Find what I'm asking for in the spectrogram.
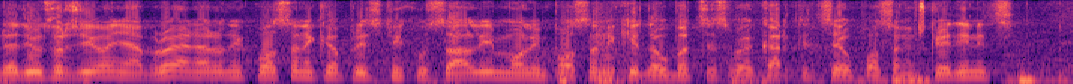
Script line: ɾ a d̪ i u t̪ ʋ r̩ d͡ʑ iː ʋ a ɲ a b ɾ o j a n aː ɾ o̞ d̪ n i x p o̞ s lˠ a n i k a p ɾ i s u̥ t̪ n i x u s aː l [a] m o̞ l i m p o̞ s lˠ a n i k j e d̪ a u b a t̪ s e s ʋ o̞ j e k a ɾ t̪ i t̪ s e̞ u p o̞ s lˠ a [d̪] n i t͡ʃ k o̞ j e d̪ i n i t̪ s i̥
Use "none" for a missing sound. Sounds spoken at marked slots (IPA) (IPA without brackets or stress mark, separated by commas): i, none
